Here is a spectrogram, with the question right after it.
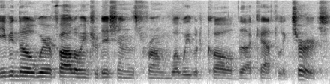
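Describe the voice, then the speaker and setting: Against noticeable background noise, a man speaks with a Spanish accent and fairly even intonation. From Miami, Florida (born in Guatemala). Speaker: podcast co-host. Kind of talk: casual chat. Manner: hesitant, many fillers.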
